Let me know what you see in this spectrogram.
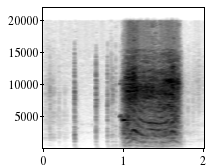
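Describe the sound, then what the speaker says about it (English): A power drill spins a Corgi Toys Fiat 1800 toy car wheel for polishing, a short close burst of whirring lasting under a second, preceded by a few faint clicks and taps of handling. "that will turn with the drill"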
